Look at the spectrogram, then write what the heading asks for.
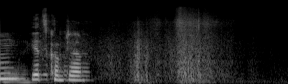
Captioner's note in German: Rascheln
